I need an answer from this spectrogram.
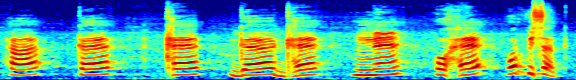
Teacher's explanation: अकुह विसर्जनीय नाम कंठ है। ये सभी कंठ से उच्चारित होने वाले वर्ण हैं।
